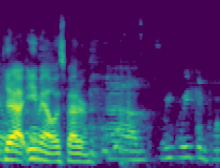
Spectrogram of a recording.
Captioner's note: laughter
